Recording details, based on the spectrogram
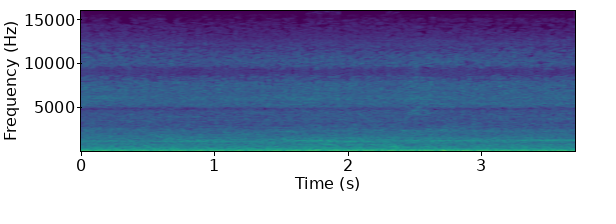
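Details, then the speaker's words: Ford F150 V8 at idle, hood open, just after new catalytic converters fitted and a missing exhaust bracket refitted (one clamp still loose): low, even rumble with steady beat, no misses, knocks or exhaust rasp; normal healthy idle. "Oh, listen to that girl hum. Sounds nice."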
